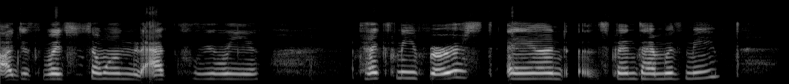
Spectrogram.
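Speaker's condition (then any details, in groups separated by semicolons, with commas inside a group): Cerebral palsy; from birth, affects walking; needs physical help walking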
